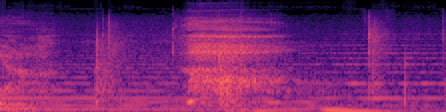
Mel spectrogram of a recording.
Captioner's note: gasps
